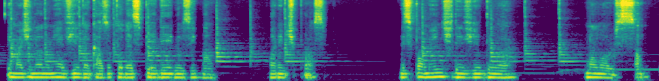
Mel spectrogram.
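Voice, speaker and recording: Guarded samurai voiced by a man, Brazilian accent, flat intonation, courteous, restrained, dramatic narration, faint music behind. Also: on the low side, natural voice. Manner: formal, restrained. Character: wary, solemn, courteous male outsider samurai. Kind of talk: first-person audio drama narration.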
